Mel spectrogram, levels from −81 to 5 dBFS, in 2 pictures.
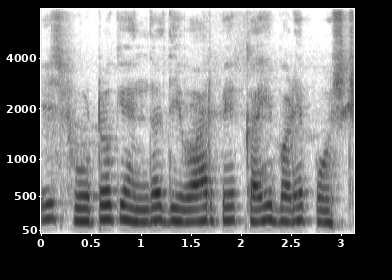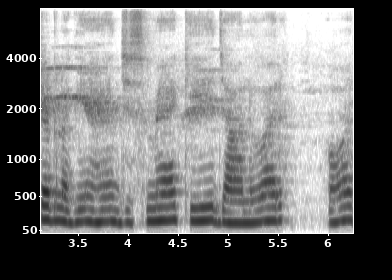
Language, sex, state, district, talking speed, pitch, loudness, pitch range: Hindi, male, Bihar, Kishanganj, 155 wpm, 170 Hz, -16 LUFS, 160-180 Hz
